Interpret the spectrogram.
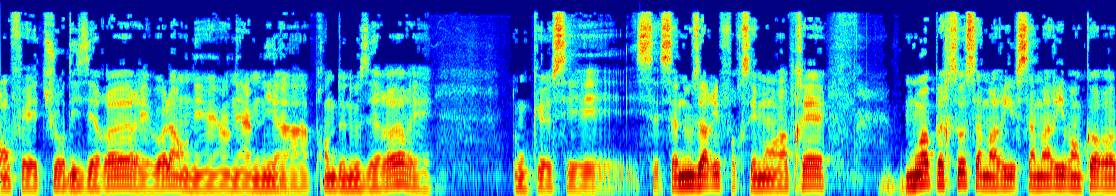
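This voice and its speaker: A man's voice: medium pitch, steady tone, moderate pace, darkish tone. A young man from France, a pro cyclist, answering interview questions hesitantly with many restarts and fillers. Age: young adult.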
